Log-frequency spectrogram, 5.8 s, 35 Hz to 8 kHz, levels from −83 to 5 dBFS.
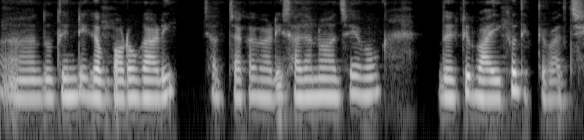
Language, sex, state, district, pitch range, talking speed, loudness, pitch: Bengali, female, West Bengal, Purulia, 180-195 Hz, 165 wpm, -20 LUFS, 185 Hz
